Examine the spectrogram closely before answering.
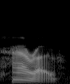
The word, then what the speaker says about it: Tarot: what is left in Tarot notice it's a silent t on the end as well it comes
